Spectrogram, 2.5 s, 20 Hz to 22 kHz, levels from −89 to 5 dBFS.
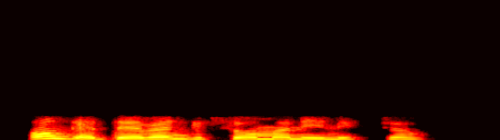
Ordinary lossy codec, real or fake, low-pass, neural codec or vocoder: Opus, 32 kbps; real; 3.6 kHz; none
